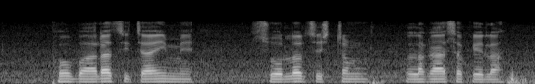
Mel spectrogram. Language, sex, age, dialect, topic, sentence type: Bhojpuri, male, 60-100, Northern, agriculture, question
